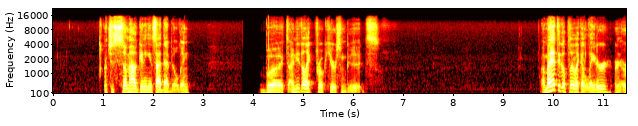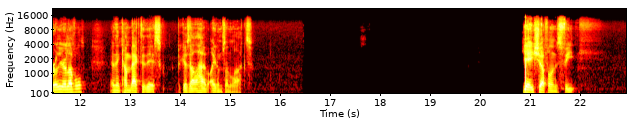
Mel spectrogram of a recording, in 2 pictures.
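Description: A man talks casually into a close microphone, in bursts with pauses.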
